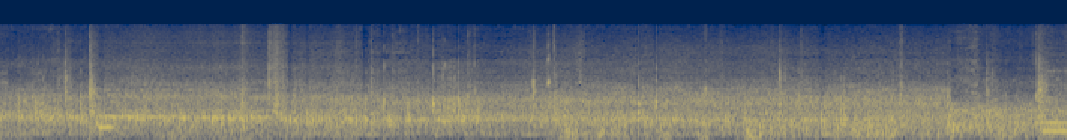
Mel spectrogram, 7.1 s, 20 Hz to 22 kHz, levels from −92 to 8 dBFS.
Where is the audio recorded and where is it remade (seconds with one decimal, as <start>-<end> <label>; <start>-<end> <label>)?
0.0-0.7 recorded; 0.7-2.4 remade; 2.4-7.1 recorded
